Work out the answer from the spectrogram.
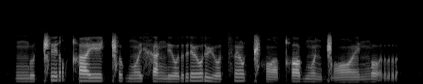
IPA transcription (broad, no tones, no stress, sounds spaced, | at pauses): ŋ ʊ ǁ ɪ r qʰ eː ǁ ʊ ɡʷ ə̃ e̯ x a ŋ ɪ o̯ r ø o̯ ɾ y o̯ t͡s ə̃ o̯ ǁʰ ɔ̃ qʰ ɔ ɡʷ ẽ ɡ͡ǁ ɔ̃ː e̯ ŋ ɔ r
